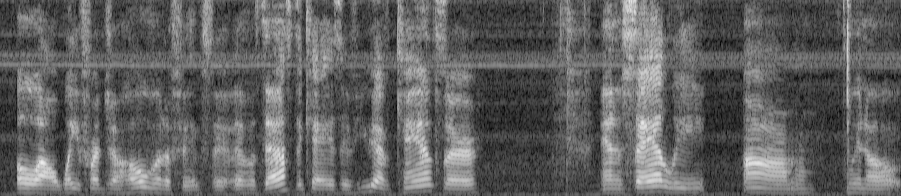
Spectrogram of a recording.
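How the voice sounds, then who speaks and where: Very slow with long, frequent pauses, a woman with a fairly low pitch and a bright, sharp tone speaks with fairly even intonation in a very clean recording with a silent background. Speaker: ex-Jehovah's Witness video blogger. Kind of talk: casual monologue. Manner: halting, many fillers.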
